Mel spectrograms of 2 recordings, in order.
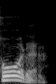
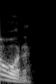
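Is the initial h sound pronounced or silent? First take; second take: pronounced; silent. First: It starts with a breathy h sound. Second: It starts directly with the vowel. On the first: This is how it is in the Greek original. "a menos que eu queira falar como está no grego" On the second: This is the ordinary Portuguese form of the word. "como está no português"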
